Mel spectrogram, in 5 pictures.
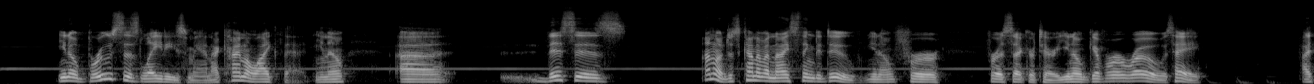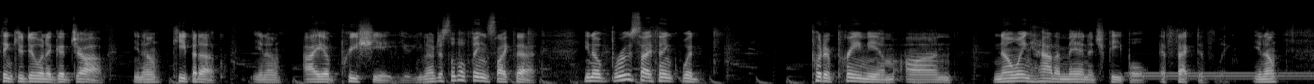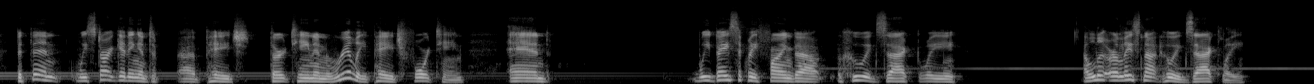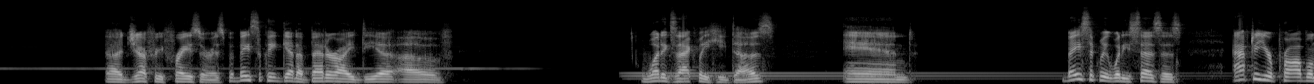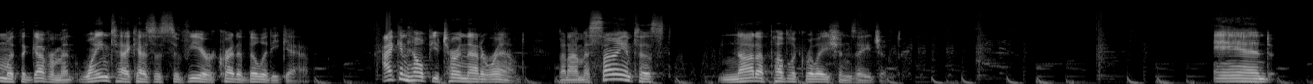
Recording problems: background music; faint; throughout; 25 dB below the speech

